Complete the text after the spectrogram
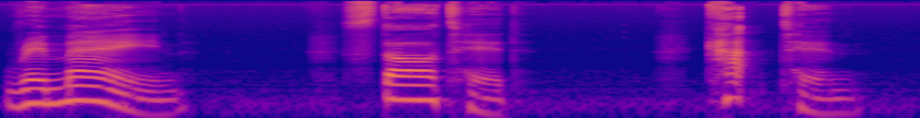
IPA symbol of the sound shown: ɪ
